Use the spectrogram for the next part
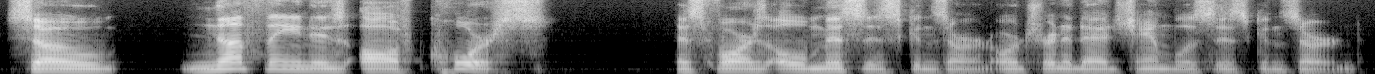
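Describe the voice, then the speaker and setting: A man's voice: medium pitch, animated, measured pace, no room sound, clean studio sound. A man from North Mississippi, hosting a live sports podcast in a rambling, joking, self-deprecating way. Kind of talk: casual live sports chat.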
